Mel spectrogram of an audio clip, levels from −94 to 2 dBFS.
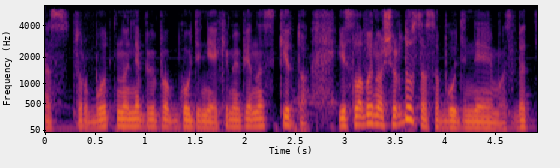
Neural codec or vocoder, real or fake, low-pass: none; real; 5.4 kHz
